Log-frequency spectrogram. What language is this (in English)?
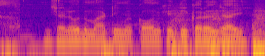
Bhojpuri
